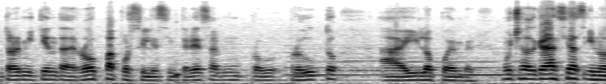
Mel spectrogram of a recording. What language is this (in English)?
Spanish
